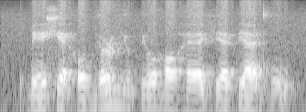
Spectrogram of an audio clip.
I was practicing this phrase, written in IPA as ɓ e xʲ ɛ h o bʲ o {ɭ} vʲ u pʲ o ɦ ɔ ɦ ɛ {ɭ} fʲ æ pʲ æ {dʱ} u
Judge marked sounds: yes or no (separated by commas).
yes, no, yes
